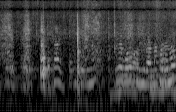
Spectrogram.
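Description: Mutton fries in a pan in a home kitchen while being stirred, with a constant sizzle broken by scraping stir strokes and soft clinks.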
